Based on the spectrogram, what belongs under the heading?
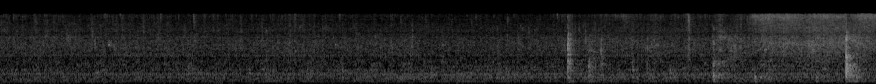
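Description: Pork sizzling steadily in a hot wok. About seven and a half seconds in, a metal spatula starts stir-frying: it scrapes and clinks against the wok, and the sizzle grows louder.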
